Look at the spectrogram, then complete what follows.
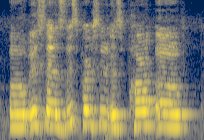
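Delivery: very loud, high-pitched speech through a yawn. Reading a description aloud, the speaker talks while yawning. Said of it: "I'm yawning as I'm talking".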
